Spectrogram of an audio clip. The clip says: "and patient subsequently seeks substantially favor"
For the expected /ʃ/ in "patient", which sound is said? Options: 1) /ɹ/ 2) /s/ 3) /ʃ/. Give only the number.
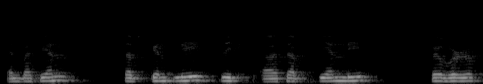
2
